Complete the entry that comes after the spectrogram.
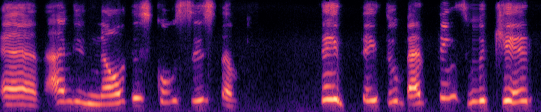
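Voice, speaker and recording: A woman with a Brazilian Portuguese accent, Portuguese her first language, calling in and speaking halting, emotional English with many pauses. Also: high-pitched, expressive, darkish tone, no room sound. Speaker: caller. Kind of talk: call-in conversation. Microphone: video call. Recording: lo-fi video call audio.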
